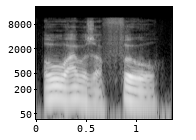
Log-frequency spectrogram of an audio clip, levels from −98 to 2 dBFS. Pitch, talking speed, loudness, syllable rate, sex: 100 Hz, 220 wpm, -15 LUFS, 4.2 syllables/s, male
